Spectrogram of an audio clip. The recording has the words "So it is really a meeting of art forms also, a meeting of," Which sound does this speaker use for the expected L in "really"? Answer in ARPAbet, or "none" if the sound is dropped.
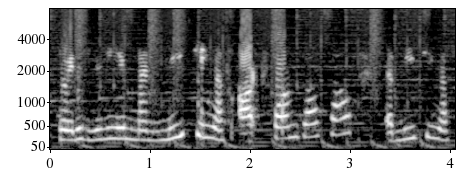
N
